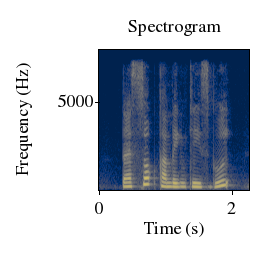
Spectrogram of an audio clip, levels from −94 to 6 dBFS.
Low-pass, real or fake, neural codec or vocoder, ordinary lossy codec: 7.2 kHz; fake; codec, 16 kHz, 0.5 kbps, FunCodec, trained on LibriTTS, 25 frames a second; none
